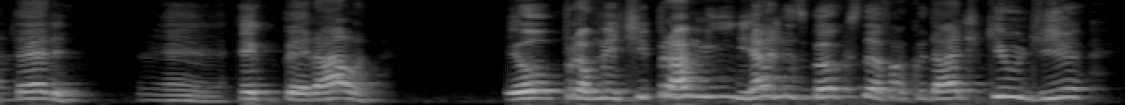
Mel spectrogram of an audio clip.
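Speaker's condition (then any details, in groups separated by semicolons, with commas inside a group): Cerebral palsy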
